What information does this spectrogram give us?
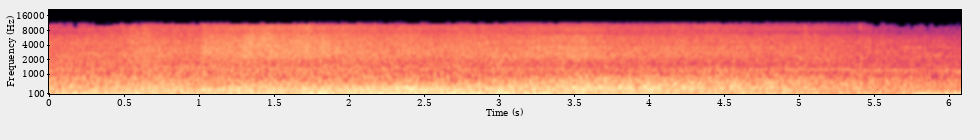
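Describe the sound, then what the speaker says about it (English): Steady, roaring wind buffets the microphone outdoors during a DJI Neo drone flight, a broad continuous rush with slight gusts, loud and close, with no voices. "it's a little bit windy"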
